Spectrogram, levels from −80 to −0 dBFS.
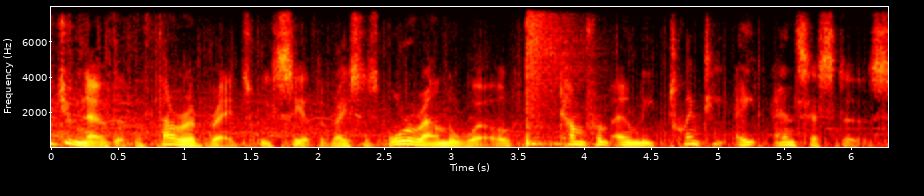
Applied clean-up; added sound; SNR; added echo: none; Snare drum; 11 dB; none.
